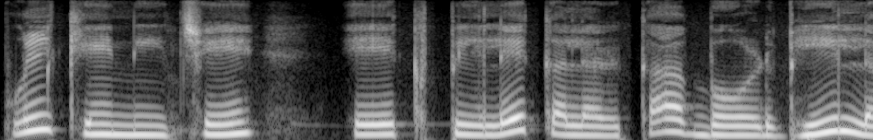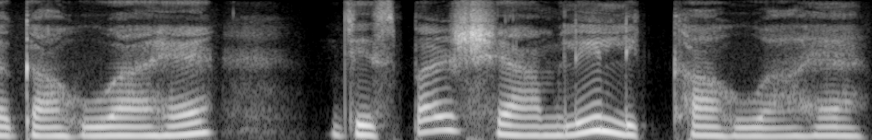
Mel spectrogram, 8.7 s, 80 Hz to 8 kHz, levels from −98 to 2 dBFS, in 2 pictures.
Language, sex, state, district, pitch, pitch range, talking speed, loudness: Hindi, female, Uttar Pradesh, Saharanpur, 200 Hz, 185-225 Hz, 125 wpm, -16 LUFS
